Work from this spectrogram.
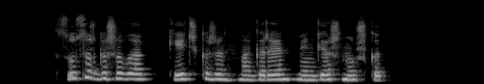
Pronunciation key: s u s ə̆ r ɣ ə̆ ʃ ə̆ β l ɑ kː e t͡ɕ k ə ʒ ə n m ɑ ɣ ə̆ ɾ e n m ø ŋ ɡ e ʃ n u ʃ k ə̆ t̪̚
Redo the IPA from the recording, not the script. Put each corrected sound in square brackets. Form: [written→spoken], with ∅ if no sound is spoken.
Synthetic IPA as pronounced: s u s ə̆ r ɣ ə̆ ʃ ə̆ β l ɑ kː e t͡ɕ k ə ʒ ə n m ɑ ɣ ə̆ ɾ e n m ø ŋ ɡ e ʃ n u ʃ k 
